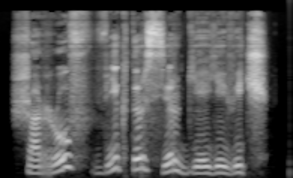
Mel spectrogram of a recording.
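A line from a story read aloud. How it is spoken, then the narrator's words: Slow. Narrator (Russian): медленно произнес он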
